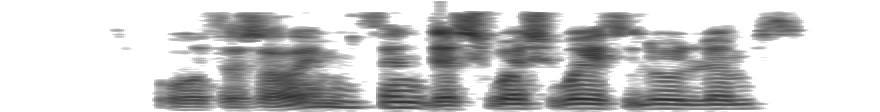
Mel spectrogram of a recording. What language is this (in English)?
Kabyle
